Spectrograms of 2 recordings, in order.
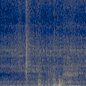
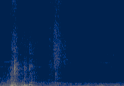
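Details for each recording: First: Fridge-freezer fan with a low steady hum broken by sharp irregular ticks and knocks as the blades strike built-up ice; the fix is removing the ice. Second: Refrigerator fan after repair: a quiet, steady low hum, running smoothly, with a few handling knocks. It was much quieter than the noisy fan before the fix.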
